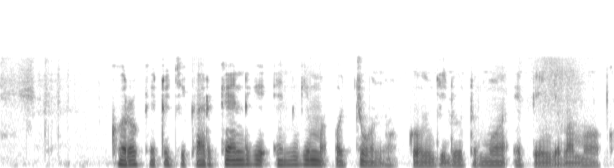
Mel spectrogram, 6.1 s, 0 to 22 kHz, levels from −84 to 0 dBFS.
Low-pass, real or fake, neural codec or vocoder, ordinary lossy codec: 5.4 kHz; real; none; none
